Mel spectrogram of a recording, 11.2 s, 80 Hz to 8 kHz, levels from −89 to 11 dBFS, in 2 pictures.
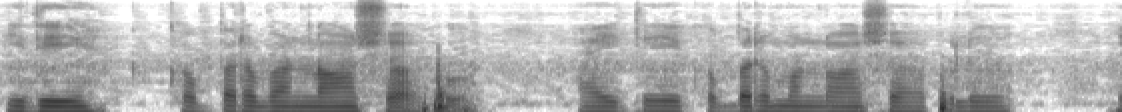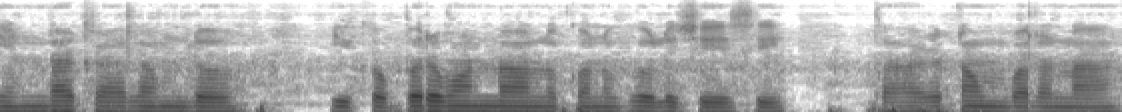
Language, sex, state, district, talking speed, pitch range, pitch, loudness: Telugu, male, Telangana, Karimnagar, 90 wpm, 120-125 Hz, 120 Hz, -21 LUFS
